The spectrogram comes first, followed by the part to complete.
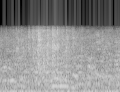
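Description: Indistinct background chatter of people in a café, with a brief hiss-like noise about a second in.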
